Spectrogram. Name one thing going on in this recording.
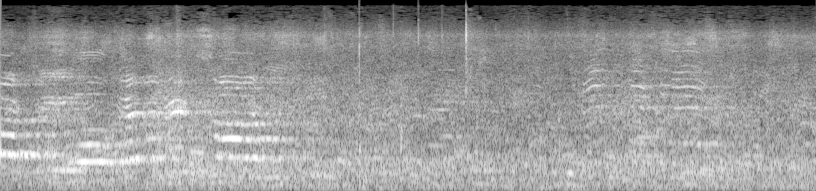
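A crowd murmurs steadily in the background.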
